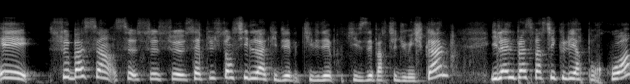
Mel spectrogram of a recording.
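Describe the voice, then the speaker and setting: A woman's high-pitched, animated voice at a moderate pace, with very wide pitch swings and a quiet background. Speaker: Torah teacher for women. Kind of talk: religious lecture.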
